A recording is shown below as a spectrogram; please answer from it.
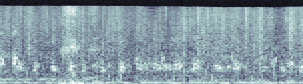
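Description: Chickens cluck in a Minecraft game, a soft, repeated clucking over a low, busy game background.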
